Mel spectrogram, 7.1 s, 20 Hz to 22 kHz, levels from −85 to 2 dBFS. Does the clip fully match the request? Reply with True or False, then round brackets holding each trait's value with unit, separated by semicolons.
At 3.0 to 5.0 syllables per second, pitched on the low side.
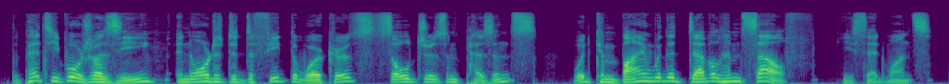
False (5.3 syllables/s; 130 Hz)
